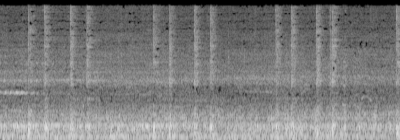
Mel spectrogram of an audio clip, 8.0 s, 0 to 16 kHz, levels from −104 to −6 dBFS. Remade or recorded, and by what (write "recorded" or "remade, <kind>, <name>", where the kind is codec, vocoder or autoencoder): recorded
